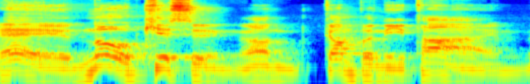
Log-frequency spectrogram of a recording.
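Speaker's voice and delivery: put-on vampire accent. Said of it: "he's doing the accent when he talks to them".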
